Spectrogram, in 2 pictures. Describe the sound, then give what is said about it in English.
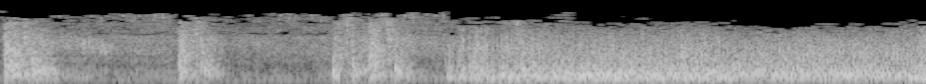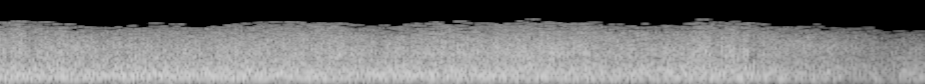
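A helicopter explodes after shots are fired into its fuel tank, its wreckage crashing into the jungle: a few sharp cracks and bangs give way to a massive blast that swells into a loud, sustained, rumbling roar, slowly fading over several seconds with no voices. “The helicopter exploded in a bright ball of flame, and what was left crashed into the jungle for hundreds of yards all around.”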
